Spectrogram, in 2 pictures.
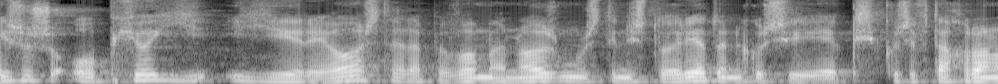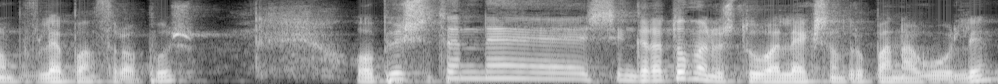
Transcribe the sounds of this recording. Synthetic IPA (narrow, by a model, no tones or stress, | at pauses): is̬o̞sopço̞ʝiɾe̞o̞sθe̞ɾɐpe̞vo̞me̞no̞zmust̪inist̪o̞ɾiɐt̪o̞niko̞sieksi̥ko̞sieft̪ɐxɾo̞no̞mpuvle̞poɐnθɾo̞pus | o̞ːpio̞si̥t̪ɐnesiŋɡɾɐt̪ume̞no̞st̪uɐleksɐnd̪ɾupɐnɐɣuli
